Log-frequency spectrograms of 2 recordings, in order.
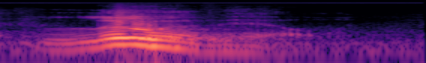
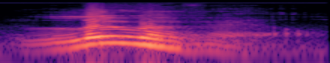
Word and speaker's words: Louisville: She said, it's Louisville, Louisville. And she made me pronounce it several times so I would get it right.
